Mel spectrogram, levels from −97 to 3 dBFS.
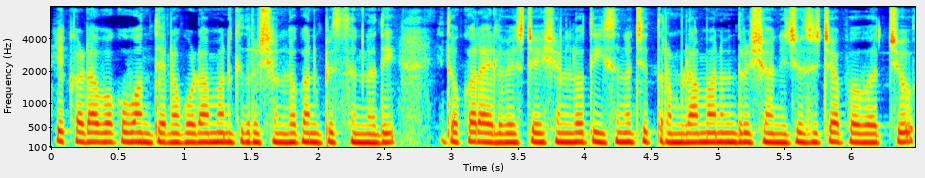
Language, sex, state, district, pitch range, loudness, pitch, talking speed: Telugu, female, Andhra Pradesh, Guntur, 185-195 Hz, -12 LUFS, 195 Hz, 195 wpm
